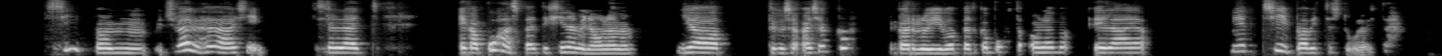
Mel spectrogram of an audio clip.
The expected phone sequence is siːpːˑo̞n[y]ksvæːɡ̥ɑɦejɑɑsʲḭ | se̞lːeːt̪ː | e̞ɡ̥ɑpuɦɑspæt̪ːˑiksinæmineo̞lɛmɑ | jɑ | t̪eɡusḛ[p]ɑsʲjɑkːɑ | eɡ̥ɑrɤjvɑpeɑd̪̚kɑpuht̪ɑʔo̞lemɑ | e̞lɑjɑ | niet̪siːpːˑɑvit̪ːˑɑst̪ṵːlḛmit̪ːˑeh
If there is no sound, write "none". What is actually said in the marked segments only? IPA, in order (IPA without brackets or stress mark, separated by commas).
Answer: y, ʔ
